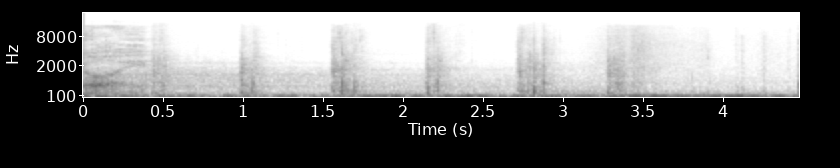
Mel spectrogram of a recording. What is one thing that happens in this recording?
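Footsteps thud steadily on a hollow floor.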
